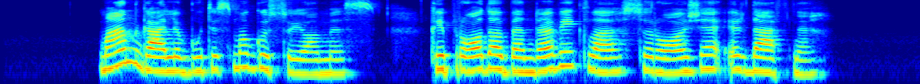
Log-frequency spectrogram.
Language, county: Lithuanian, Marijampolė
